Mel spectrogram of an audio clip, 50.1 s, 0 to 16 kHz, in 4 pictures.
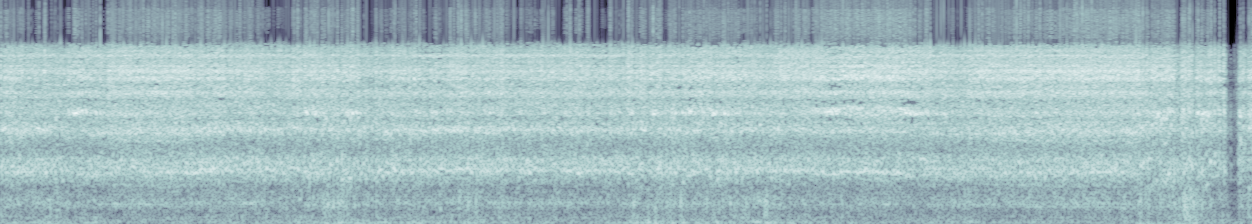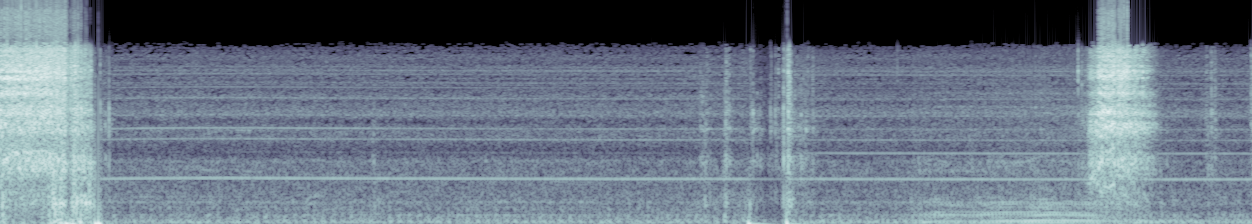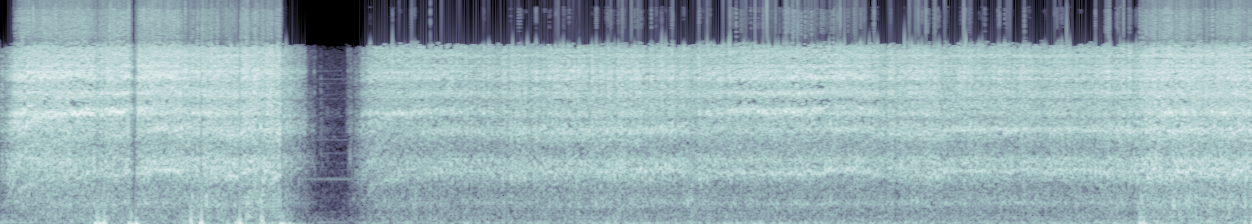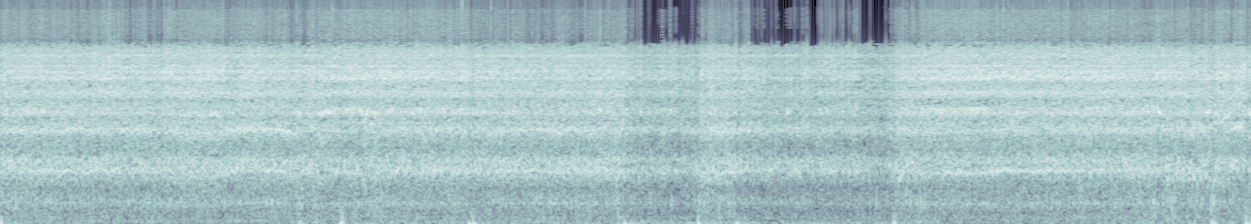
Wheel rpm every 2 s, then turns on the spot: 220, 230, 230, 230, 210, 210, 140, 0, 0, 0, 0, 10, 60, 190, 130, 210, 220, 220, 220, 230, 220, 230, 230, 230, 230.
none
